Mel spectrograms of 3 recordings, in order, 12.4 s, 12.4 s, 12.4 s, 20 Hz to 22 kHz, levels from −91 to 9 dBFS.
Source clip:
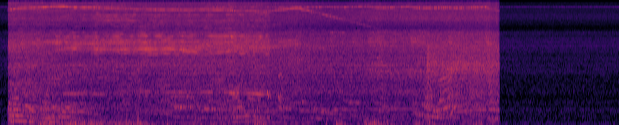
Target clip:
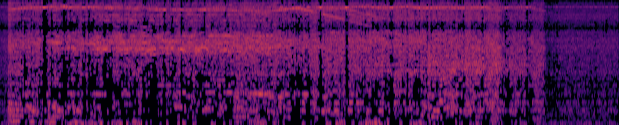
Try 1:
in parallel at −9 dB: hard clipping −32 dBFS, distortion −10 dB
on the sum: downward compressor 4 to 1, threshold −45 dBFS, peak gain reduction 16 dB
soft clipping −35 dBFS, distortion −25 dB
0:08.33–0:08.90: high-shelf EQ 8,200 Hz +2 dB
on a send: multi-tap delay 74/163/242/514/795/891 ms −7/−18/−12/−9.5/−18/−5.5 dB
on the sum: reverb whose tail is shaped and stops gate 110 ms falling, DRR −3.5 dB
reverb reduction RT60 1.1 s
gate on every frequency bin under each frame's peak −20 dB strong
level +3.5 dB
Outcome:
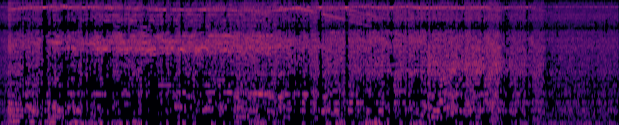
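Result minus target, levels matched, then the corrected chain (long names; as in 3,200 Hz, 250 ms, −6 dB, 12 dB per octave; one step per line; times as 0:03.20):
hard clipping: distortion +15 dB; downward compressor: peak gain reduction +7.5 dB
in parallel at −9 dB: hard clipping −24 dBFS, distortion −25 dB
on the sum: downward compressor 4 to 1, threshold −33.5 dBFS, peak gain reduction 8.5 dB
soft clipping −35 dBFS, distortion −12 dB
0:08.33–0:08.90: high-shelf EQ 8,200 Hz +2 dB
on a send: multi-tap delay 74/163/242/514/795/891 ms −7/−18/−12/−9.5/−18/−5.5 dB
on the sum: reverb whose tail is shaped and stops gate 110 ms falling, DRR −3.5 dB
reverb reduction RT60 1.1 s
gate on every frequency bin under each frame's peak −20 dB strong
level +3.5 dB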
